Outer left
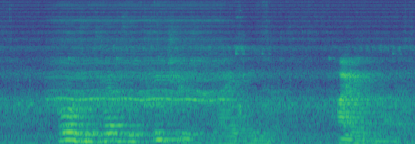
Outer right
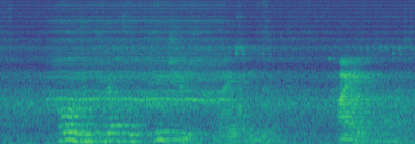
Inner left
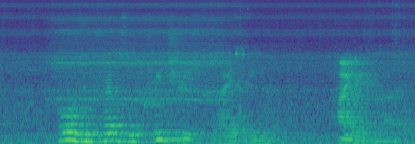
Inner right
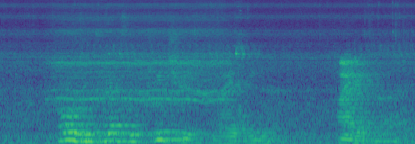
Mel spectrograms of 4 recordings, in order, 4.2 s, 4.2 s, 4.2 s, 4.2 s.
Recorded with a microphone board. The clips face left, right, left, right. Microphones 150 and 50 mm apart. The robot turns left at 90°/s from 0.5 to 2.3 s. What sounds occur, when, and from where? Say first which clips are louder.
0.6 s a man speaking: outer left 1 dB, inner left 2 dB; 5° left (ahead or behind), 3.5 m; by 4.2 s 20° left (ahead or behind), 3.5 m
